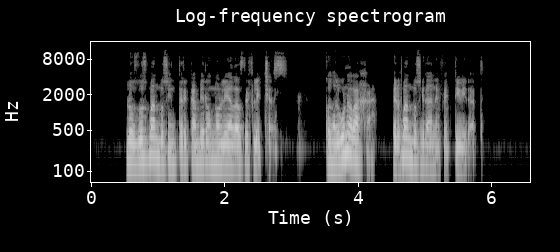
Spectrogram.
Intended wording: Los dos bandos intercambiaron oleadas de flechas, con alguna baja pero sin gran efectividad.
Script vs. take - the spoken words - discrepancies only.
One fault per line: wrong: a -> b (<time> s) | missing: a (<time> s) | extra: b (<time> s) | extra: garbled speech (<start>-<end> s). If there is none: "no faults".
wrong: sin -> bandos (4.6 s)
